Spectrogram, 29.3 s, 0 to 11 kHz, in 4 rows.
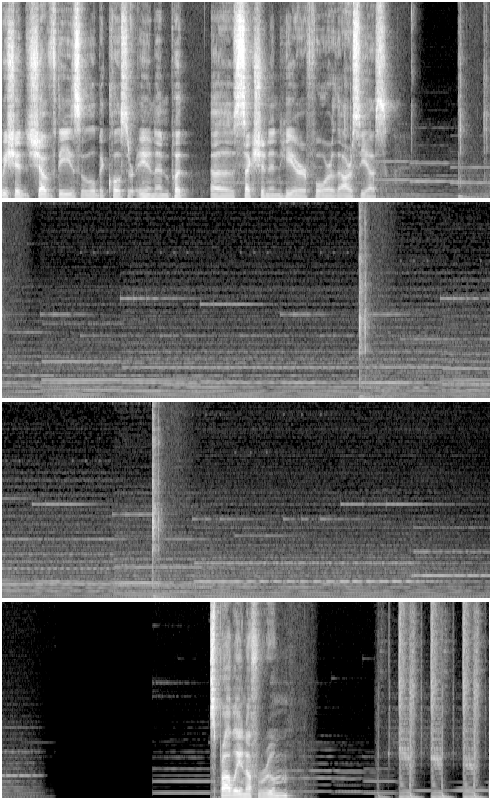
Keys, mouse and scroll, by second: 1.6 middle click, 6.2-6.7 shift+middle drag, 7.9-10.8 drag, 11.4 click, 12.1 shift+click, 13.0-14.8 drag, 16.3 shift+click, 17.2-22.1 drag, 22.3 middle click, 24.6 Tab, 26.5-27.5 drag, 27.7 e.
